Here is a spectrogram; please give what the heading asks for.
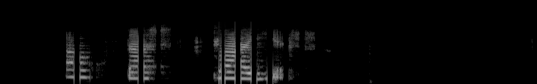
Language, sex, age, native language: Icelandic, female, 9, Icelandic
